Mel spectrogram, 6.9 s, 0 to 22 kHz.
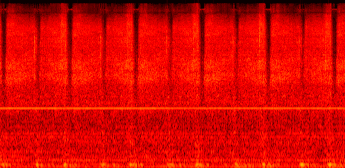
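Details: Epson Stylus Pro 4880 textile printer, first run after repair: regular carriage passes about every 0.6 seconds, steady high tone and smooth hiss, no scraping or clunks; normal printing.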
